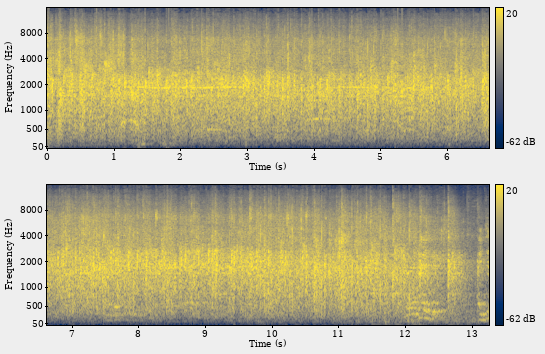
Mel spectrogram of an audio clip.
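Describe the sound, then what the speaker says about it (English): A large keynote audience at an environmental law conference gives a conference team a sustained round of applause. Dense, loud clapping fills the hall steadily for over twelve seconds, then thins out at the very end. "Give them a round of applause."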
